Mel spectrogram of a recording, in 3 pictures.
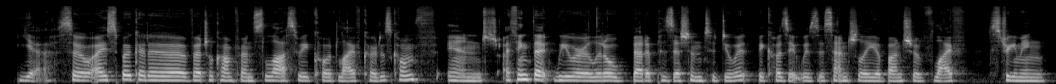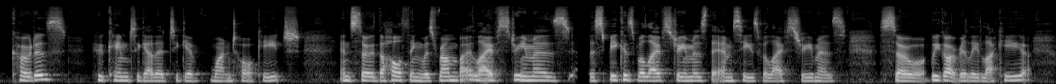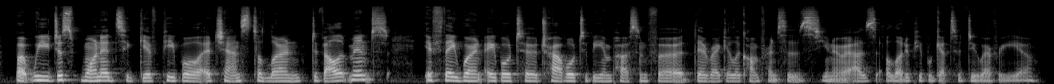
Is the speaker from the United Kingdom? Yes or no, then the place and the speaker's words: no; Australia; I'm Australian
